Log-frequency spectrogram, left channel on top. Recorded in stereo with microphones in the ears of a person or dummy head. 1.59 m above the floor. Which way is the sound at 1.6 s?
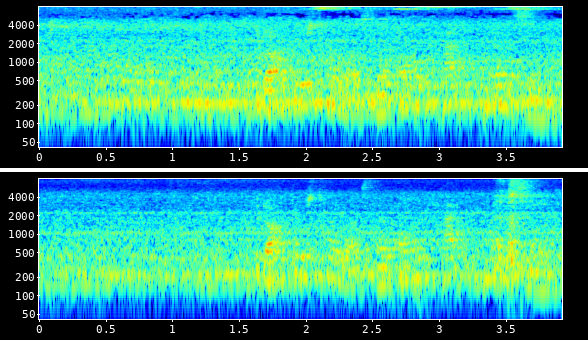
10° right (ahead or behind).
